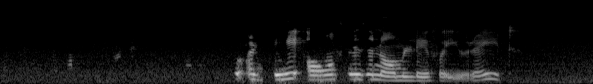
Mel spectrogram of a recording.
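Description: Right at the start, from 0.03 to 0.07 s, there's a faint scrap of the other side's voice leaking through, buried about 40 dB under the talker. It comes back more clearly from 0.56 to 0.74 s, only around 25 dB down, and once more briefly at 1.87 to 1.91 s. The likely cause is the far end playing on a loudspeaker, with the echo canceller letting some of it slip back into the microphone.

Then the picture flips to speech suppressed in double talk. From 2.33 to 2.49 s and again from 2.73 to 2.80 s, the talker's level sags by roughly 5 dB in short patches. From 3.05 to 3.53 s it's worse, with dips of about 10 dB. That's likely the echo canceller seeing both sides talking at once and ducking everything, the talker included.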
